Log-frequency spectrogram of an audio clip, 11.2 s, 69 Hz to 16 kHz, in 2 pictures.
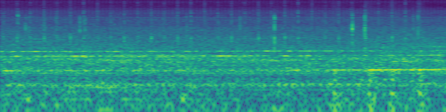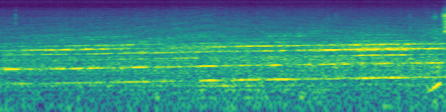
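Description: Czech EMJ460 electric train starting up, a loud continuous mechanical hum with rising traction-motor whine that climbs steadily in pitch as it accelerates, close by with no talk.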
